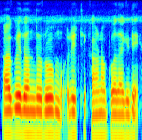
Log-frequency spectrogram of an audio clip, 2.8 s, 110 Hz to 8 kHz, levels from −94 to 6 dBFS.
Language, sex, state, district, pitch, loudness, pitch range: Kannada, male, Karnataka, Koppal, 130 Hz, -15 LUFS, 125-135 Hz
